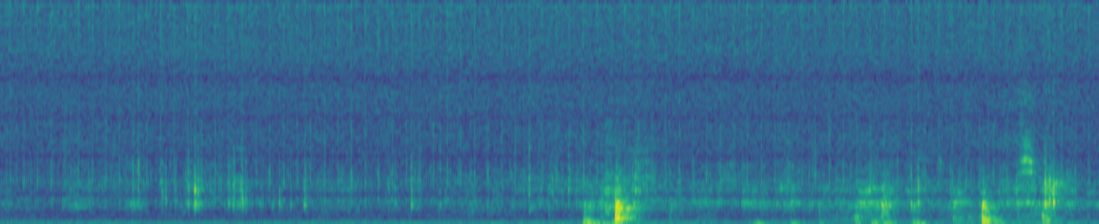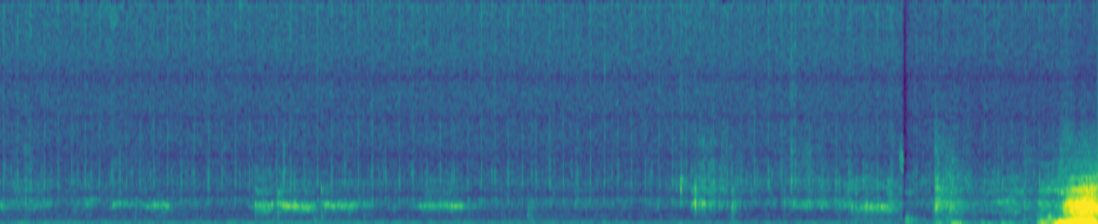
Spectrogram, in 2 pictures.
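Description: Quiet handling noise as a plastic fidget spinner is worked out of a Play-Doh mold: faint rustles and small taps, with a sharper knock about four and a half seconds in and a few more clicks a couple of seconds later.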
